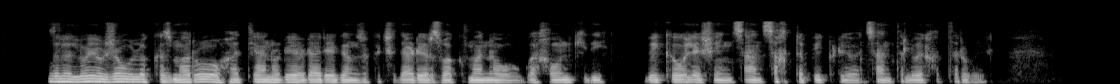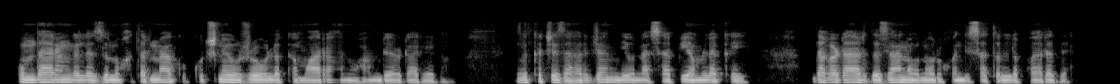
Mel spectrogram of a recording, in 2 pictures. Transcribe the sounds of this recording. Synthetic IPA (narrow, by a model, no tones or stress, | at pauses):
zəlalojoʒəwoləkazmaɾoawhɑt̪jɑnoɖeɾɖɑɾeɡəmzəkat͡ʃed̪ɑɖeɾzwɑkmanawɡwaxawuŋkʰid̪i | d̪ujkʰawəlaʃiɪnsɑnsaxt̪̚ʈapikɽiawɪnsɑnt̪əɾlojxat̪ʰaɾweɾi | hamd̪ɑɾaŋɡalazinoxḁt̪aɾnɑkokot͡ʃnəjoʒəwoləkamɑɾɑnoɦamɖeɾɖɑɾeɡəm | zəkat͡ʃezaɦɾd͡ʒand̪iawnasɑpiamlakʰaji | d̪aɣaɖɑɾd̪əzɑnawnoɾoxwand̪isɑt̪əlolapɑɾad̪e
